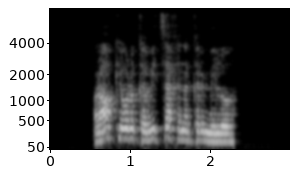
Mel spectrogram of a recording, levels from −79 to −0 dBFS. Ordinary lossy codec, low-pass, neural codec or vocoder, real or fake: none; 7.2 kHz; codec, 16 kHz in and 24 kHz out, 1 kbps, XY-Tokenizer; fake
